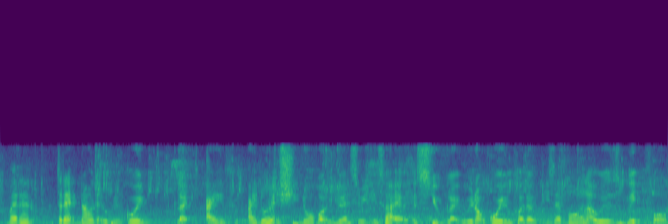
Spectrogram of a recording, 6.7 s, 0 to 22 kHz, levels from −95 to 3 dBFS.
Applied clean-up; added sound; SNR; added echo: none; Bird; 15 dB; reverberation time 1.5 s.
